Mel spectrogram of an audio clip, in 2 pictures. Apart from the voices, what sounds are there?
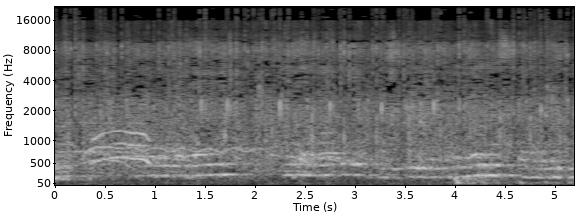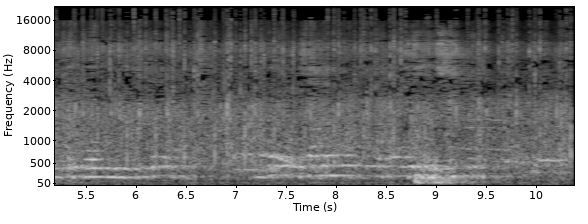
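audience applause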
